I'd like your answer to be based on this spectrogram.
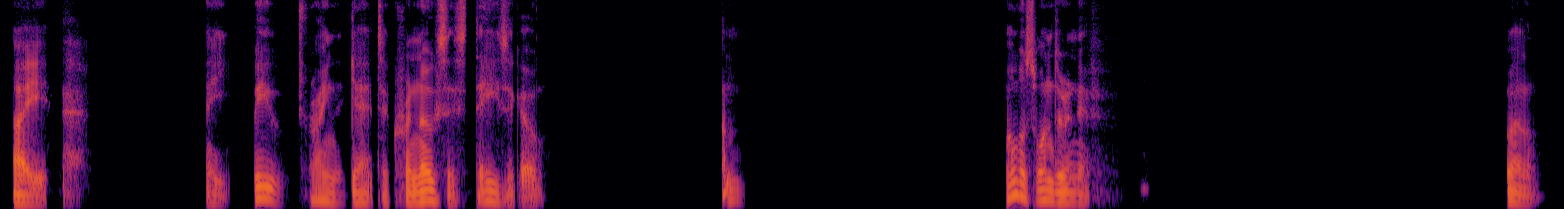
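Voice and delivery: hushed whisper, very quiet. Voicing a character who leans in to a companion: whispering very quietly. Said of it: "whispering to Kozik very, very quietly".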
